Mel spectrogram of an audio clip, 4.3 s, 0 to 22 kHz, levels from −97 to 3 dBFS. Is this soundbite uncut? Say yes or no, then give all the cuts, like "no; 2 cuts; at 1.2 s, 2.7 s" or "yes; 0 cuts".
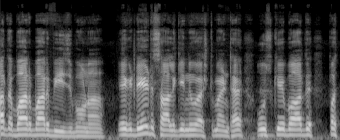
no; 1 cut; at 1.4 s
